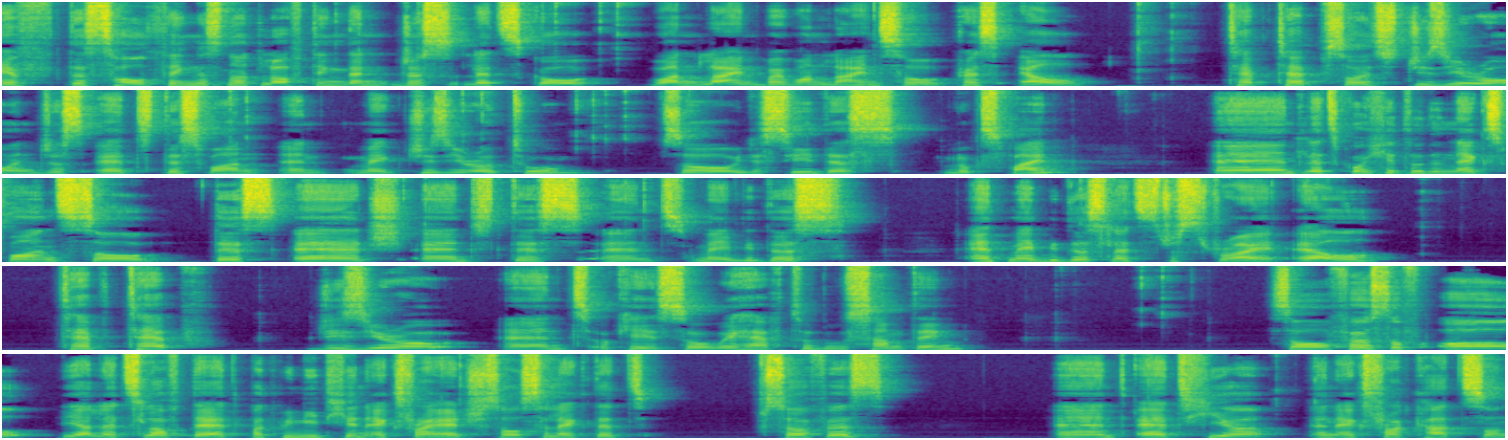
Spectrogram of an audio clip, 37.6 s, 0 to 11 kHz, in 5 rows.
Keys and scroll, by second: 4.3 i, 5.6 Tab, 10.8 e, 13.0 e, 14.2 2, 21.3 i, 22.1 Tab, 22.3 Tab, 25.5 Escape, 32.0 Tab, 33.8 ctrl+r, 37.1 2.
